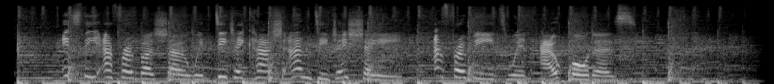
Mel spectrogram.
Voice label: Radio; Afro Buzz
